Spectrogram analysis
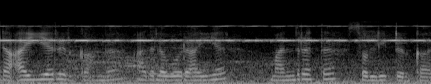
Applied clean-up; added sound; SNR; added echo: none; Alarm; -5 dB; none.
